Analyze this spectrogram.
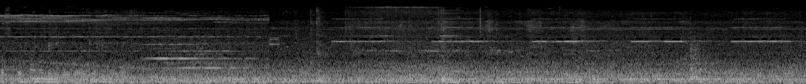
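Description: Metro train braking to a stop with a high whine over the rumble, then, about three seconds in, a short high beep repeating roughly once a second as the train and platform screen doors open.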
